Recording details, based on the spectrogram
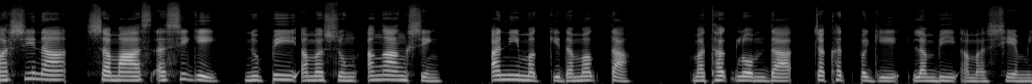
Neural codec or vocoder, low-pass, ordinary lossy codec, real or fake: none; none; none; real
